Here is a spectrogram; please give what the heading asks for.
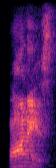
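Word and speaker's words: honest: স এ ওয়ান eyed man হি is dash অনেস্ট আবার ও এর মত উচ্চারণ হলে এইচ যদি ও এর উচ্চারণ হয়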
